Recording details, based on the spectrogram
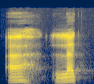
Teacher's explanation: ada hukum hamasnya ketika sukun. Jadi lebih terdengar aliran nafas.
